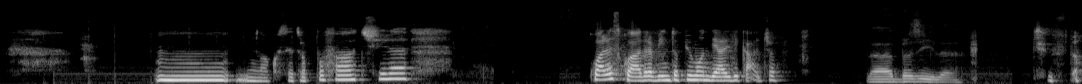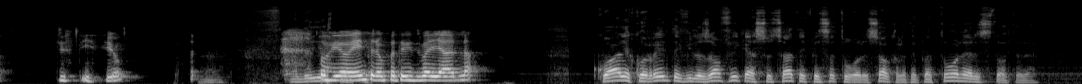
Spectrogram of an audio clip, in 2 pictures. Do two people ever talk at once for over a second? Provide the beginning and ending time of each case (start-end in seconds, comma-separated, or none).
none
